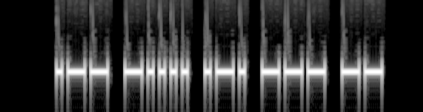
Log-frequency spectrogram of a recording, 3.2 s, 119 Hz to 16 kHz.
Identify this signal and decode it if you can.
Morse code, heard as a keyed tone, about 34 wpm, 700 Hz. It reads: W6ROM
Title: Speed Racing - USA 1x3 Call Signs 28wpm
